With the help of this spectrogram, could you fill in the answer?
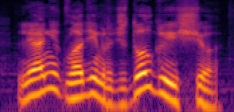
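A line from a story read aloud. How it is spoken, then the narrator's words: Lazy question. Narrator (Russian): лениво спросил он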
